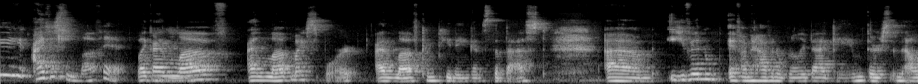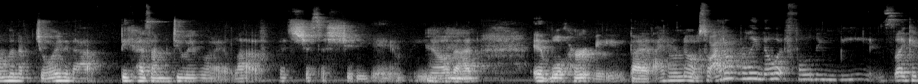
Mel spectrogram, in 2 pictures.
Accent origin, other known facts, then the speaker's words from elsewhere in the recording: California, United States; And I grew up in the Bay Area.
